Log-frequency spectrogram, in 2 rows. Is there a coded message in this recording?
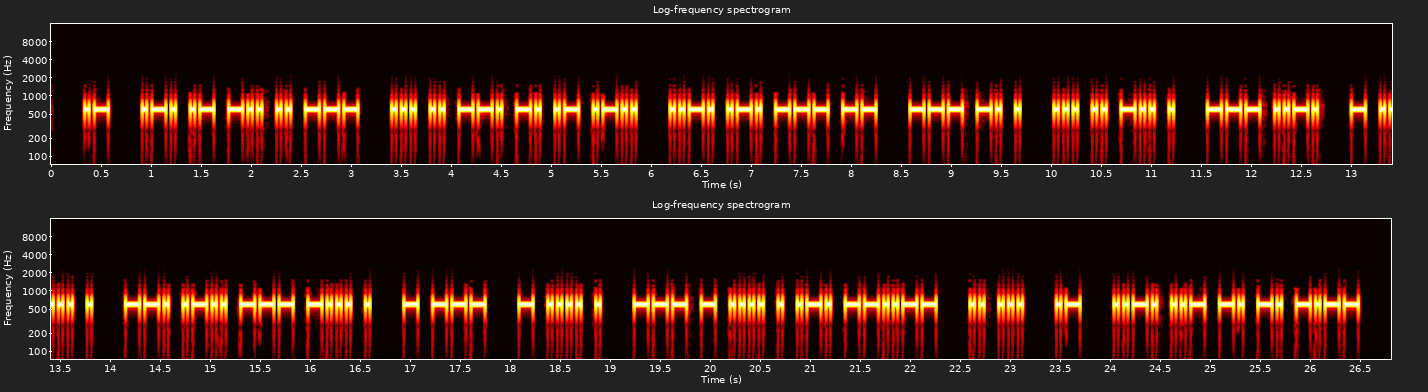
Yes: Morse code from 0.3 to 26.5 s, heard as a keyed tone, about 25 wpm, 600 Hz. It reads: A RADIO SIGNAL FROM ONE SIDE OF THE GLOBE TO THE OTHER, IS A FUNNY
